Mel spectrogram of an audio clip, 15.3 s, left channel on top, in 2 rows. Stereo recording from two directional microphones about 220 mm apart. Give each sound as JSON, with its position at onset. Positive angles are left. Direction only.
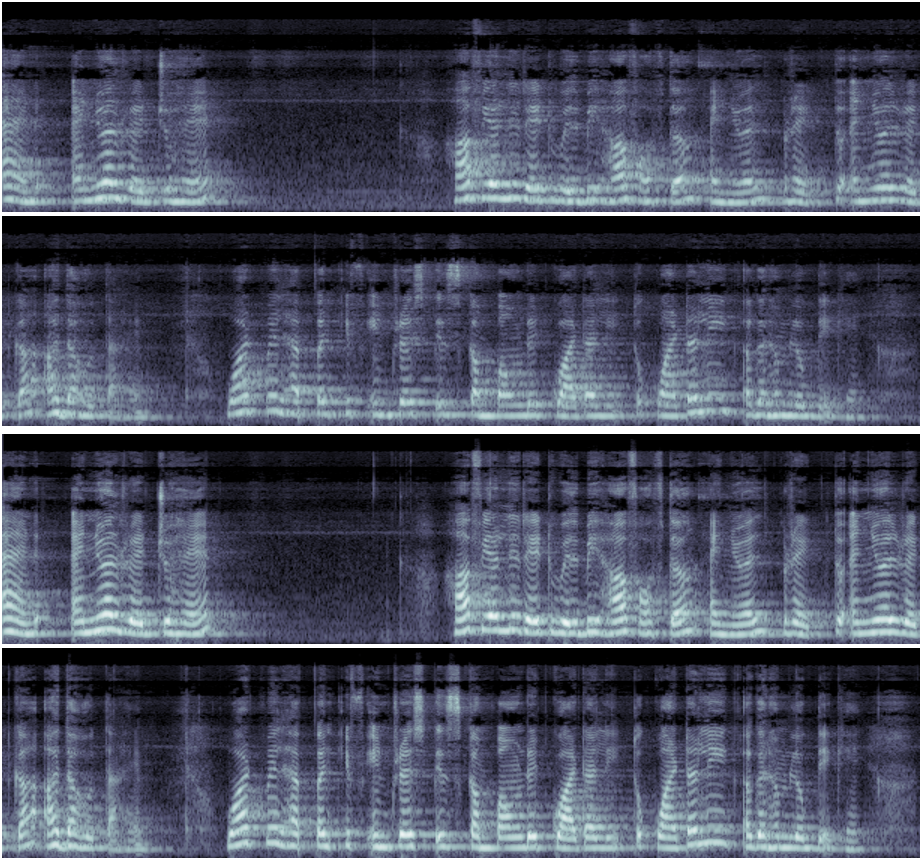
{"t": 0.0, "sound": "a woman's voice", "side_deg": -50}
{"t": 3.8, "sound": "a woman's voice", "side_deg": -50}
